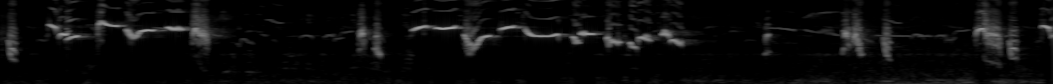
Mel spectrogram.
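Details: Oriental magpie-robin song played to provoke other birds to sing: long sequences of clear whistles and wavering slurs, sharp chips between phrases, and a faint low hum in the background late on.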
